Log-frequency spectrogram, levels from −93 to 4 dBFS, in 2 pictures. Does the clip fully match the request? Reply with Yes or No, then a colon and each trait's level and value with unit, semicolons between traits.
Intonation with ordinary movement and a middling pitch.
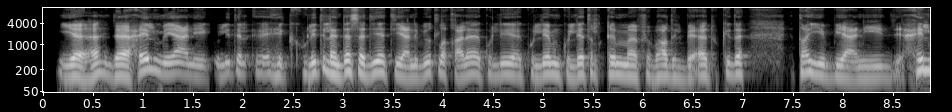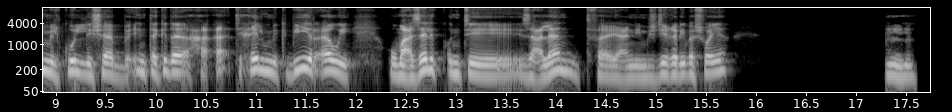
Yes: average, 3.5 semitones; medium, 150 Hz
